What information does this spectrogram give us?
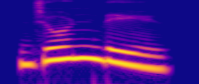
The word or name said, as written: ಜೊಂಡೇಳ್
